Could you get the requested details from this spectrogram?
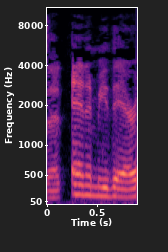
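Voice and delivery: usual speaking voice

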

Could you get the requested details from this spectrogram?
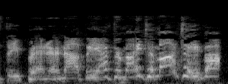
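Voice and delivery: high, loud, furious screech; angry shout. Retold or imitated. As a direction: scream it like a raging queen. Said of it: "she gets really pissed off".

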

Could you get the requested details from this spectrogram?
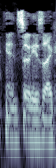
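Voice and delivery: normal talking voice

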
